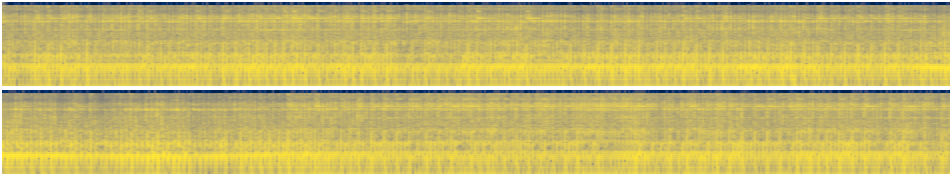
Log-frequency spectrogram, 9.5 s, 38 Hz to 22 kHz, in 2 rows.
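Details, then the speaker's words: TU26 two-stroke agricultural sprayer engine with high fuel use, during carburetor tuning: idles evenly, revs cleanly to high speed twice, then shuts off; a faint clutch lining tick underneath, which is harmless. "nah cuman di sini kendalanya ada suara kemelitik di bagian kampas ya nah jadi itu tidak jadi masalah ya"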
